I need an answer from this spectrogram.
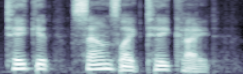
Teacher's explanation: the next word starts with a vowel sound the two words connect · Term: consonant to vowel linking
